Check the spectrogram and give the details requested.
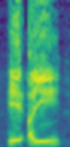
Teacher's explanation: ए आई इन दोनों वर्णों का उच्चारण स्थान कंठ तालु होता है, कंठ तालु होता है, और कंठ तालु से बोले जाते हैं तो इसलिए इन्हें कंठ तालव्य के नाम से जाना जाता है, कंठ तालु होता है।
